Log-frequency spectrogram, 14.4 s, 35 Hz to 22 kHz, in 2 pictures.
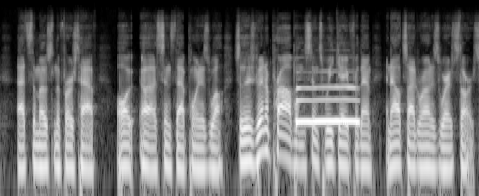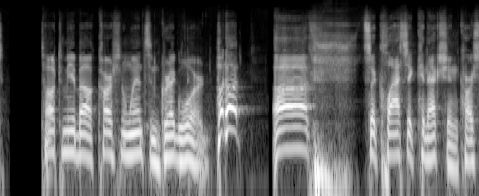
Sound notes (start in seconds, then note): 4.5 beep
